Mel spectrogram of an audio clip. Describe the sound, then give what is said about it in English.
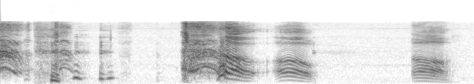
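A close, fairly loud bout of coughing from one person, a few harsh bursts followed by throat clearing and strained, voiced hacking sounds with short pauses between them. “Oh, I think I swallowed a bug or something.”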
